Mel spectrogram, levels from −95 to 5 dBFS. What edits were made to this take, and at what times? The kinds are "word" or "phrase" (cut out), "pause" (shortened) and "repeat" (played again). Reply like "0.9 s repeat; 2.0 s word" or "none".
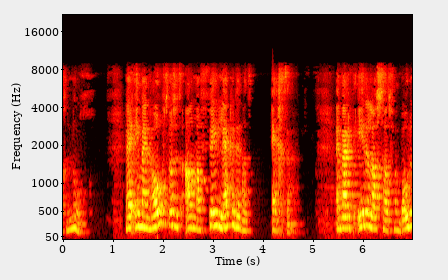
3.6 s word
